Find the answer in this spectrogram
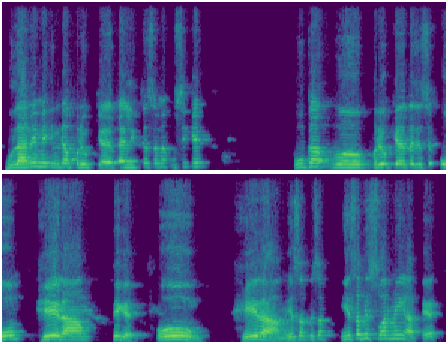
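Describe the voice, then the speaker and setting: Man, online class teacher, high voice, draws out vowel sounds, answers his own questions. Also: a bit bright. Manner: coaxing, asks questions then answers them; drawn-out recited vowel sounds. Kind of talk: live online class lesson.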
